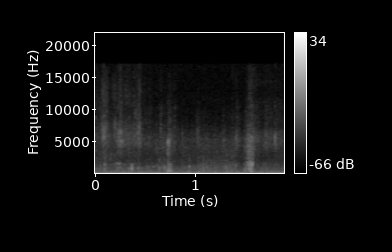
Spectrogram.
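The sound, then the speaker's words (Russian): Light tapping and rattling as a pet scampers around with a plastic bottle it has grabbed. A few brief clattering knocks sit over a low background hiss, with no talking. “носится с какой-то пластиковой бутылкой и мешает мне записывать видео”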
